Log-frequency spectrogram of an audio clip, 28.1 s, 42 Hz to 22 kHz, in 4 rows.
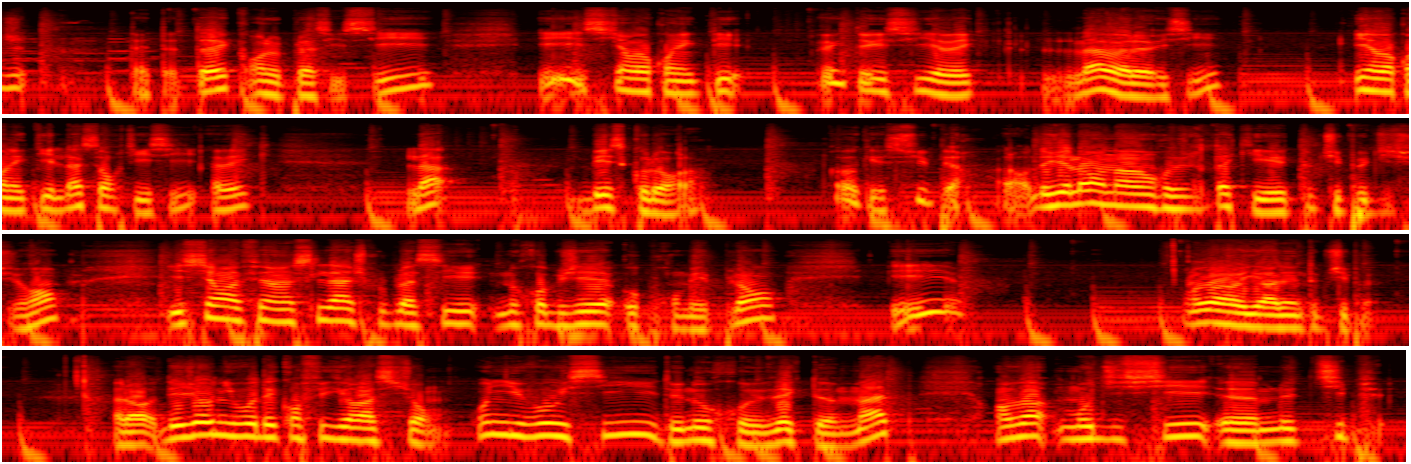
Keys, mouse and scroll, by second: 10.4-10.9 scroll down 6, 13.1 click, 15.3 KP_Divide, 18.0-19.1 scroll up 4, 19.1-20.3 scroll up 1, 20.3 click, 23.1-25.5 middle drag, 25.5-28.1 drag.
